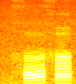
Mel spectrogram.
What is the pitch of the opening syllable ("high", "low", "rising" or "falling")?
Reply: rising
